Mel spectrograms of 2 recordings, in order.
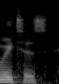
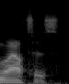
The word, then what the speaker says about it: router: of devices called routers this is actually a word that's pronounced differently in British and US English in the UK we call them routers but in the US they'll call them routers I will try to use the US pronunciation because it's more common internationally a router connects together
